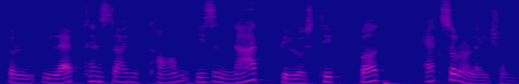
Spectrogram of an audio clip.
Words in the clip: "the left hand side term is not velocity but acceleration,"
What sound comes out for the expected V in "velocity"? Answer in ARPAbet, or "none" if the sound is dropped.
B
